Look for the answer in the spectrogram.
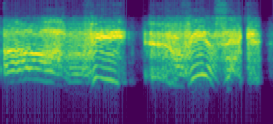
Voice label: damaged pilot, mood low, speech hun; War Thunder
